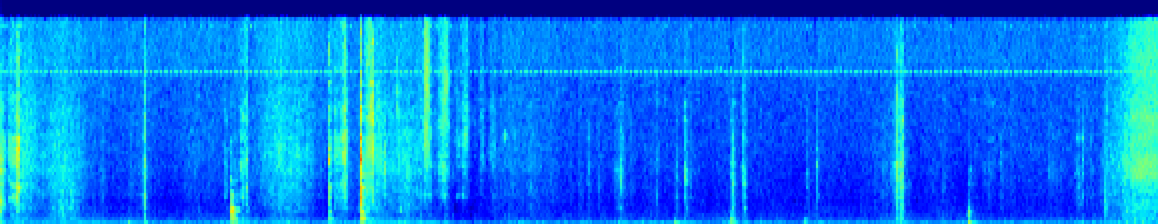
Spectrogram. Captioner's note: scratching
